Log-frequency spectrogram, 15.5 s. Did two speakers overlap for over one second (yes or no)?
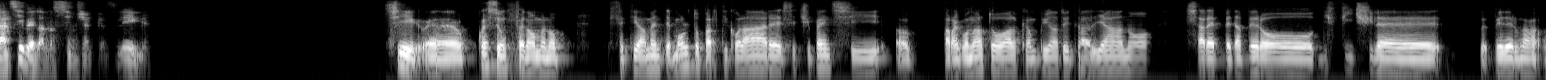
no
